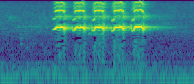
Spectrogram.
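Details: A red lory learning to be vocal gives five harsh, shrill notes in quick succession, about five a second, with no other sounds.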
